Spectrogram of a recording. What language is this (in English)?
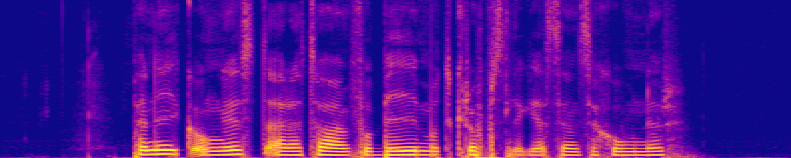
Swedish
